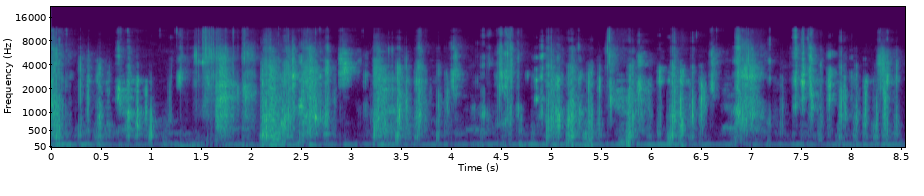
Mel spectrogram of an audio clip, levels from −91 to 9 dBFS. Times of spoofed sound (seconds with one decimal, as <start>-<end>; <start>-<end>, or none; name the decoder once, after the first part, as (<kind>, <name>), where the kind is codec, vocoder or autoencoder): 1.3-2.1 (codec, SNAC)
